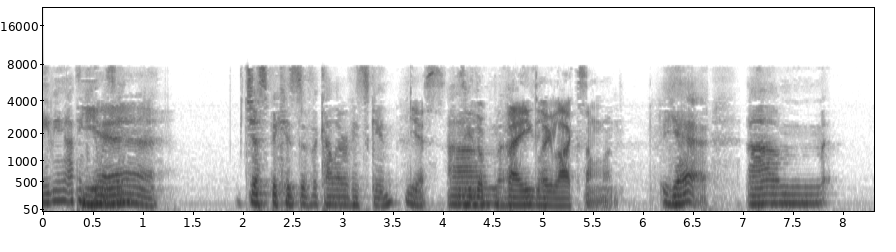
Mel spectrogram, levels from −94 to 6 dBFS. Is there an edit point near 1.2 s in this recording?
no; 0 cuts

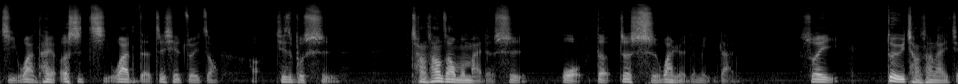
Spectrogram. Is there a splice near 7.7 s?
no; 1 cut; at 2.6 s

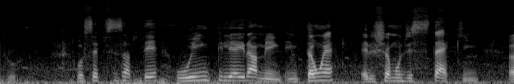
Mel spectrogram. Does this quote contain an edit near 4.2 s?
no; 1 cut; at 2.9 s

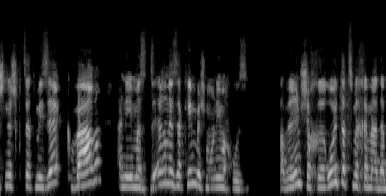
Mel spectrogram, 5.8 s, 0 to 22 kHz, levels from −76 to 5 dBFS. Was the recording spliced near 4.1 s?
yes; 1 cut; at 4.1 s

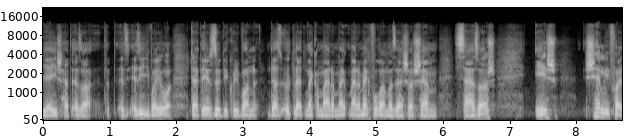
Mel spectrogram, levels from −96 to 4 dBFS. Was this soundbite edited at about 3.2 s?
yes; 2 cuts; at 2.2 s, 3.2 s

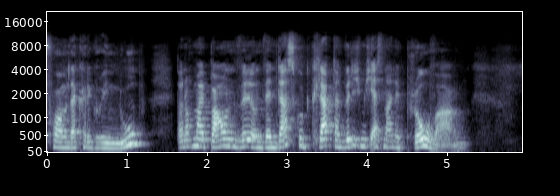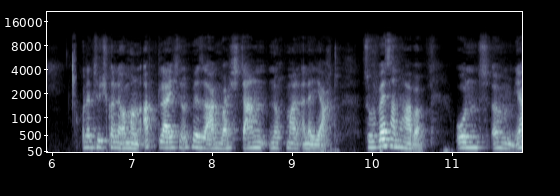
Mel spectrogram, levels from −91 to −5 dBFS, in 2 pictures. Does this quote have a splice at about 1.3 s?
no; 1 cut; at 6.3 s

